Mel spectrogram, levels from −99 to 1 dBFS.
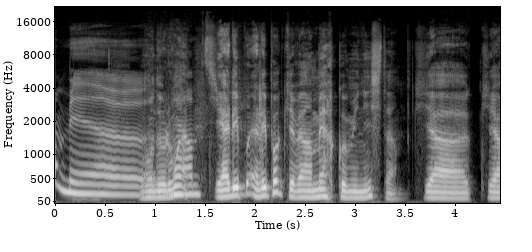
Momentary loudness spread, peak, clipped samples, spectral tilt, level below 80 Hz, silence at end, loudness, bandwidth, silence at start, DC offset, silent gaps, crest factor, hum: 9 LU; -4 dBFS; under 0.1%; -7 dB/octave; -62 dBFS; 0 s; -21 LUFS; 15 kHz; 0 s; under 0.1%; none; 16 dB; none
